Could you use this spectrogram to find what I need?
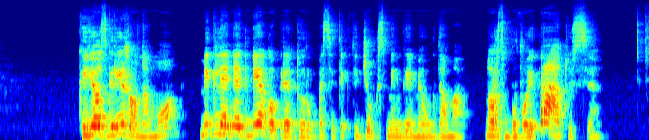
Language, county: Lithuanian, Kaunas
